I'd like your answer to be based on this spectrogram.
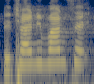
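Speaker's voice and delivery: usual speaking voice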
